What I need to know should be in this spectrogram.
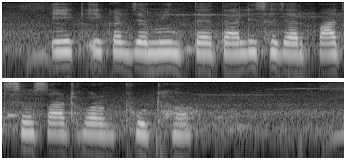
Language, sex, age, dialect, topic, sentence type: Bhojpuri, female, 18-24, Northern, agriculture, statement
